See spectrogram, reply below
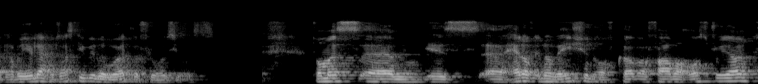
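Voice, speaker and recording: Man, webinar moderator, halting delivery, mellow tone, dull lo-fi call audio. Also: mid-range voice, roomy sound. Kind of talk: introducing speakers at an online seminar. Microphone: video call.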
